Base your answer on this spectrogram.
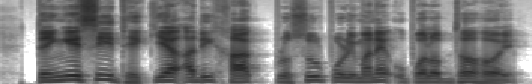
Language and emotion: Assamese, neutral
